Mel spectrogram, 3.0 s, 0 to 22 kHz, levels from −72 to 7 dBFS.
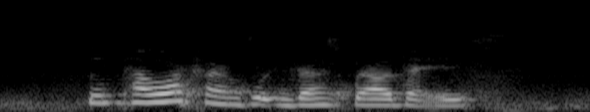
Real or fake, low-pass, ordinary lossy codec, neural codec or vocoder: fake; 7.2 kHz; AAC, 32 kbps; codec, 16 kHz, 1 kbps, FreqCodec, larger model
